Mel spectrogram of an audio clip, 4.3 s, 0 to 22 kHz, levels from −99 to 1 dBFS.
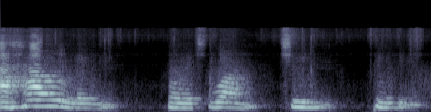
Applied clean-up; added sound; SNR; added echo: neural separator model SepFormer DNS4.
